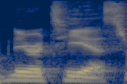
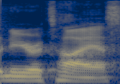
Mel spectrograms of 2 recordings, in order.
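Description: First: "Tias" with an EE in the first syllable; pronunciation variant. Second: "Tias" with a long I, rhyming with bias; alternative pronunciation. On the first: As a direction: say "Tias" as TEE-ess. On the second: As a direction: say "Tias" as TIE-us. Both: Shown as a demonstration. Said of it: "however you wanna pronounce the acronym".

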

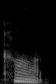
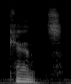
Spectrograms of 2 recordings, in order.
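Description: First: "can't" with a long open ah, like "cahnt"; "can't" as cahnt, the British way. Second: "can't" with a flat short a, as in "cat"; "can't" flat and short, the American way. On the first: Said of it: "Instead of can't". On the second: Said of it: "they call it can't". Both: Shown as a demonstration.

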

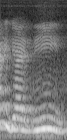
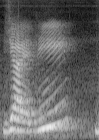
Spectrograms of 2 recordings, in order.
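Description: First: Said in the usual way. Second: याए लीन drawn out slowly; slow teacher's heading; slow announced term. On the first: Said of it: "तो ये क्या बन गया?". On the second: Shown as a demonstration. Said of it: "जब ये से पहले हर्फ पर ज़बर".

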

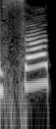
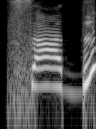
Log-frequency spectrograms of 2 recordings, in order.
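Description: First: "сад" ending in т instead of д; devoiced ending. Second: "Сад" with a clearly voiced final д; voiced ending. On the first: Teacher offering pupils the second choice, devoiced ending. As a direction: end "сад" on a voiceless т. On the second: Teacher offering pupils the first choice, voiced ending. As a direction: sound out the д at the end of "Сад". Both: Shown as a demonstration. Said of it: "чи сад?".

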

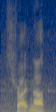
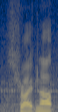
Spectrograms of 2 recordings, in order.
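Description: No difference in how they are said.

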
